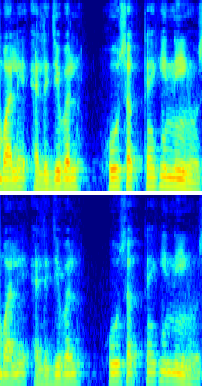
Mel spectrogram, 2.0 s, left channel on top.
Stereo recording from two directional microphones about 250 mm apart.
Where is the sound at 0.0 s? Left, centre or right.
Left.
